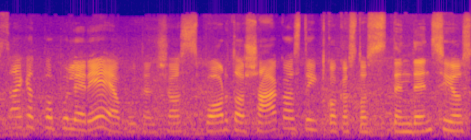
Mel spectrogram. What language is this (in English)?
Lithuanian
